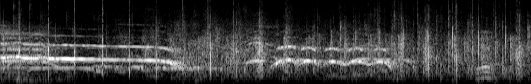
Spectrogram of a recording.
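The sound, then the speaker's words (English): An audience at a welcome session applauding themselves: dense, steady clapping throughout, with whoops and voices rising over it. “Okay, welcome everybody. Give yourselves a hand for being here today.”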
